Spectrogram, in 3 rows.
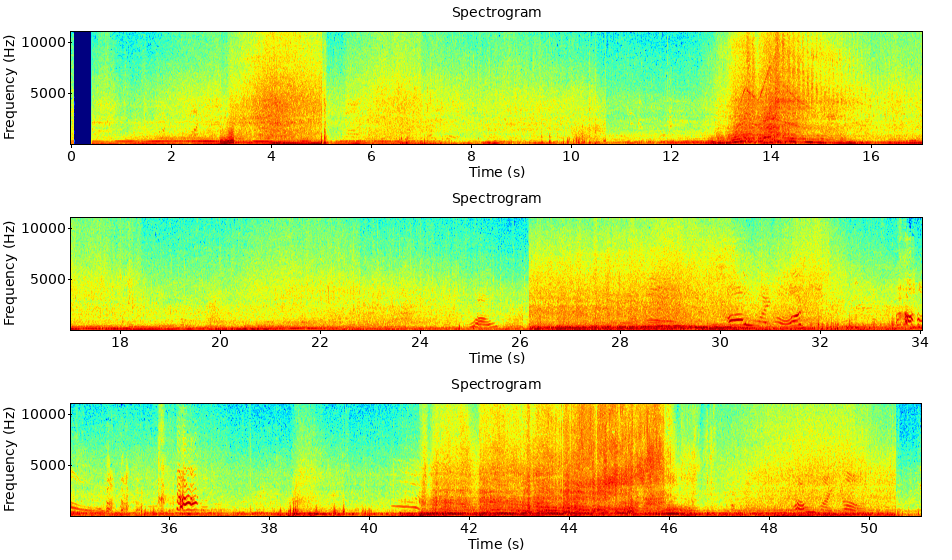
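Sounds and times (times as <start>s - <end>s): car engine revving hard: 0.4s - 7.2s, 12.5s - 18.1s, 26.2s - 33.1s, 40.9s - 50.6s
sports cars driving past: 0.4s - 51.0s.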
